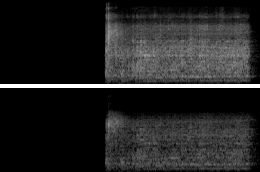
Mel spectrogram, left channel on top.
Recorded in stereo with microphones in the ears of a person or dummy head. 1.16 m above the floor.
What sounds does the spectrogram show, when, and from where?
1.1 s a blender: 50° left (ahead or behind), 0.8 m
